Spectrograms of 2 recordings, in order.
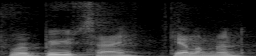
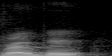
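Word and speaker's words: Roboute Guilliman: return of Robute Gilliman, which is apparently how you say it, because there's been a GW thing video where someone says his name and that's how they say it. So it's Robute Gilliman. I've always said Roboute, but Robute Gilliman.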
